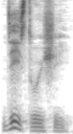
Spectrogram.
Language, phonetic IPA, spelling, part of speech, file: Russian, [ˈdʲejstvʊjʉɕːɪj], действующий, verb / adjective, Ru-действующий.ogg
- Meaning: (verb) present active imperfective participle of де́йствовать (déjstvovatʹ); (adjective) active, functioning, in force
